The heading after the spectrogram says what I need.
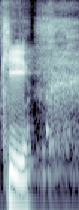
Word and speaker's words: quay: from the key key it's spelled Quay but pronounced key and it says and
